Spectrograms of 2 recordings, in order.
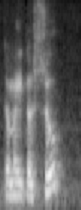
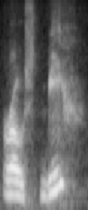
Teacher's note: the stress falls on the second word on each phrase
